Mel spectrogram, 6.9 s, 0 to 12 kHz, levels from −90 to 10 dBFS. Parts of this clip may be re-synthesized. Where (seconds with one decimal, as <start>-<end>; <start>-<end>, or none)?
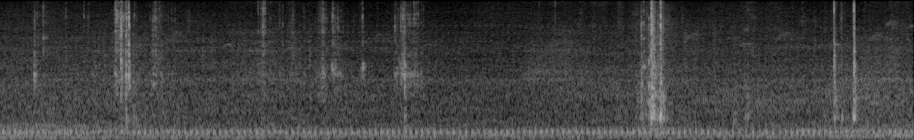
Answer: none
